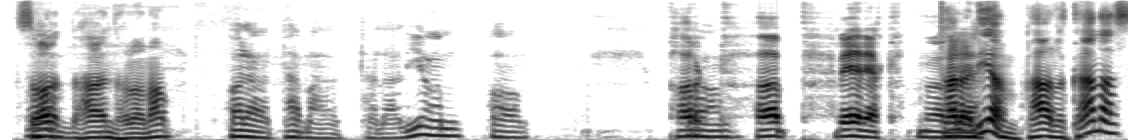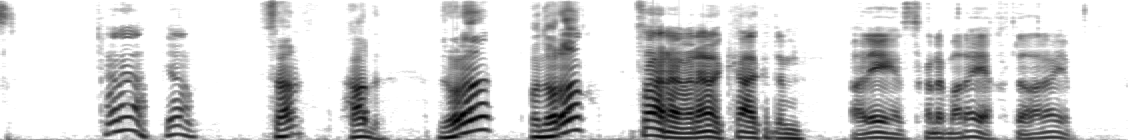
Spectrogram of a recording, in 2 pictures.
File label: talk calm close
